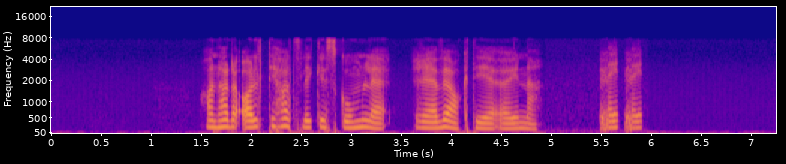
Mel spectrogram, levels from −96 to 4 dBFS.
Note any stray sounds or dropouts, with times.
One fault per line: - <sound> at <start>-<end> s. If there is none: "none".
- laugh at 5.5-5.9 s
